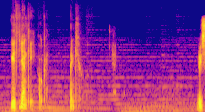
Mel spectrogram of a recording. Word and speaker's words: Githyanki: Gith Yankee? Git Yankee.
